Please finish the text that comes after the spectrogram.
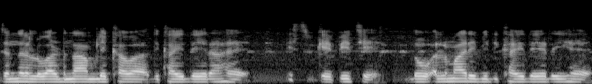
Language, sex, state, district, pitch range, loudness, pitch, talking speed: Hindi, male, Rajasthan, Bikaner, 125-130 Hz, -15 LUFS, 125 Hz, 170 wpm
